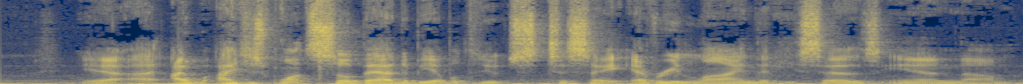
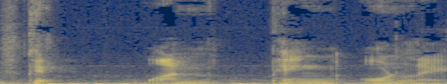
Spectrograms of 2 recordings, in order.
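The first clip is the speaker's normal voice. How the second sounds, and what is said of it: Failed Scottish film-star impression, villainous. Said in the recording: “I can't do a good Sean Connery. It's a Scottish accent. ... you sound like a supervillain. You don't sound like Bond. ... you do sound like Dr. Evil.”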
